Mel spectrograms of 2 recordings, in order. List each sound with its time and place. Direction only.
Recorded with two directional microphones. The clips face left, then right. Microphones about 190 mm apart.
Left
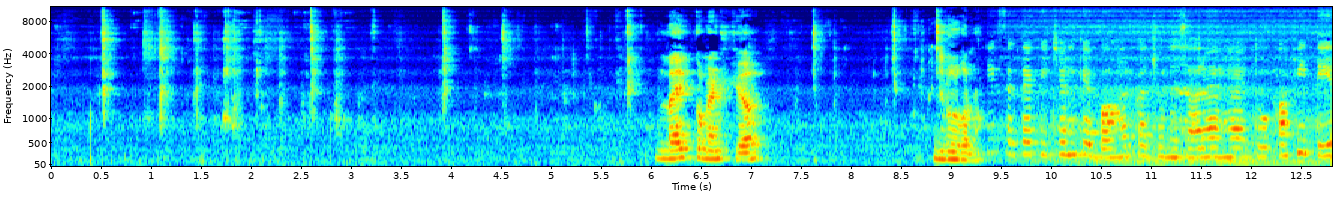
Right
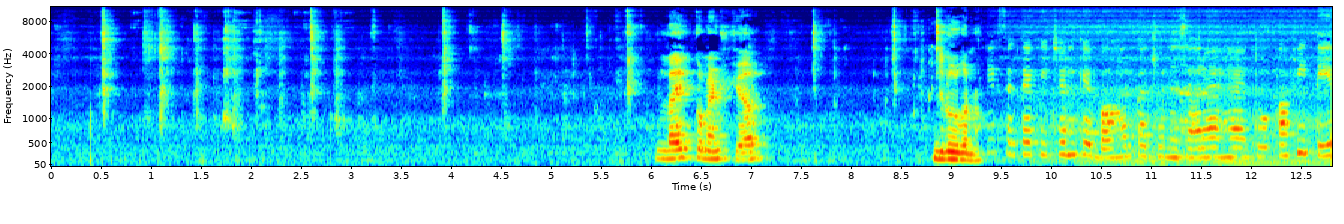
5.8 s speech: 20° right (ahead or behind)
8.4 s a sound: 65° right (ahead or behind)
9.4 s a woman's voice: 10° right (ahead or behind)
